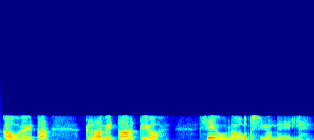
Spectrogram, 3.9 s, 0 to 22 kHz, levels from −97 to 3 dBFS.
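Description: Throughout, the speech has passed through a GSM full-rate codec, which models the vocal tract and drives it with a sparse, regularly spaced pulse excitation at a rate that points to 13 kbps. Nothing survives above 4 kHz, and the voice carries a buzzy, gravelly roughness that is plainly audible.

From 2.50 s to the end, one channel runs late by roughly a third of a millisecond before the two are summed to mono. This channel delay causes comb filtering: cancellations at evenly spaced frequencies, the first around 1.5 kHz, which give a hollow, phasey colour.

Between 2.92 s and 3.14 s, GSM bit errors corrupt the decoder's filter, pitch and gain parameters across a run of frames. The level and spectrum lurch from frame to frame, and the voice breaks into squawks, pops and gargling over that span.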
